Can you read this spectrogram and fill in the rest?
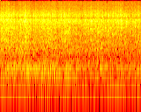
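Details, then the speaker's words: Jeep started after sitting three months, flooded with water and with a dead battery: a choppy, stumbling idle that clears when revved. Owner suspects a sticking fuel injector; the cause is not confirmed. "The overall look right now, I'm not sure why it's so choppy. There's no cam, so I don't. Maybe the something is sticking or something. I think it's a fuel injector is sticking. But once I hit the gas, it clears up."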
